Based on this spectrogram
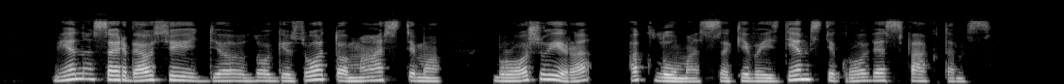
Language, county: Lithuanian, Kaunas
